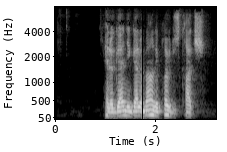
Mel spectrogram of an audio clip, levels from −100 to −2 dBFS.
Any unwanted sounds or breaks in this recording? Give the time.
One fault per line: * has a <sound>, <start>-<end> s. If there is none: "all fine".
* has a dropout, 1.7-1.8 s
